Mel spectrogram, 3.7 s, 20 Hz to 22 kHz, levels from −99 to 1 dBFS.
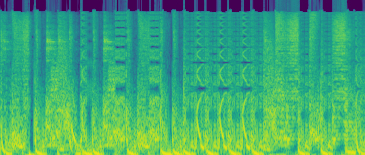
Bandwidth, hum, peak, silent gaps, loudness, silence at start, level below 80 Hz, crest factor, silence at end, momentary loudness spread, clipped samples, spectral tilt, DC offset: over 20 kHz; none; 0 dBFS; none; -6 LUFS; 0 s; -12 dBFS; 6 dB; 0 s; 1 LU; 1%; -4.5 dB/octave; under 0.1%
